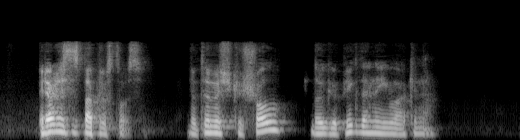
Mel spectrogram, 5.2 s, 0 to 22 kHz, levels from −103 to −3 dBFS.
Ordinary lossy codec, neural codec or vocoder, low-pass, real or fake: MP3, 96 kbps; codec, 16 kHz, 1.1 kbps, Voila-Tokenizer; 7.2 kHz; fake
